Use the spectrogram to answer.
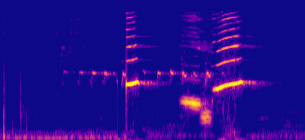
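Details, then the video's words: Common hill myna song used as a natural lure to get other mynas singing: a loud, rich, steady whistle, then a sharp harsh note, a dipping slur and a strong rising whistle, all within about three seconds. "Pancingan suara burung beo masih alami kicauan burung beo"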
